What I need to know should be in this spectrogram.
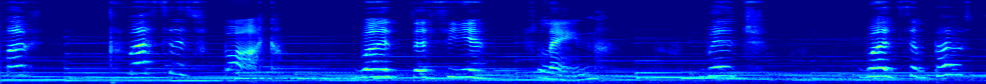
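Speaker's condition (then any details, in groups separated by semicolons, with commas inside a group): Cerebral palsy; uses crutches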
